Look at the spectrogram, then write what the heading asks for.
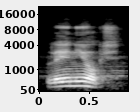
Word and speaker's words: Linux: Linux, pronounced Linux, is a family of open source operating systems, which means they can be modified and distributed by anyone around the world.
